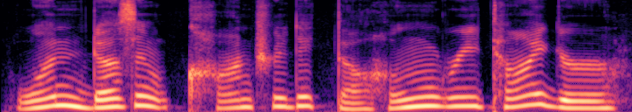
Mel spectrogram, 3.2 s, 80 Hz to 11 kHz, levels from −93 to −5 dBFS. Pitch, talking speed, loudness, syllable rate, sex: 230 Hz, 115 wpm, -14 LUFS, 3.7 syllables/s, female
